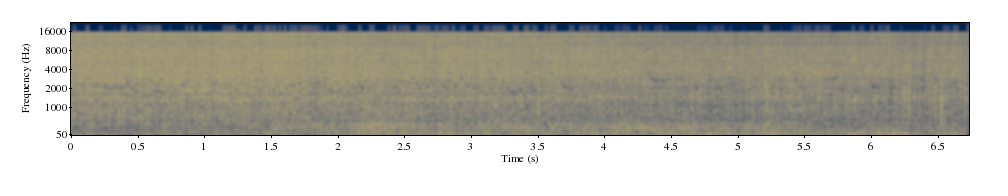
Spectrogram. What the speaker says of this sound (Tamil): இங்கால எண்ணெய் சூடாயிட்டு கடுகு சேர்க்கிறேன்.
